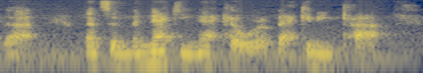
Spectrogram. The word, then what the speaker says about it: Maneki: Will, you're the owner of Maneki Motion. Have I pronounced it correctly? Yeah, no, you've got it right.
